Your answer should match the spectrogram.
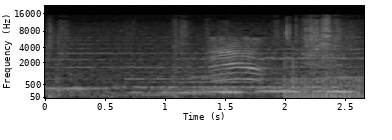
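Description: A cat meows, a short, high, wavering cry rising and falling in pitch, heard against a faint steady hum.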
